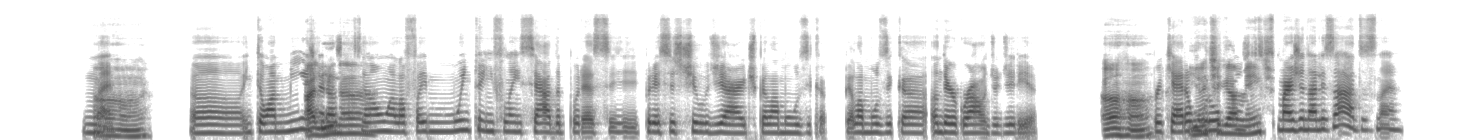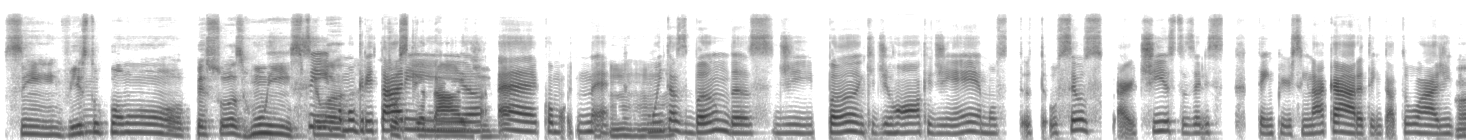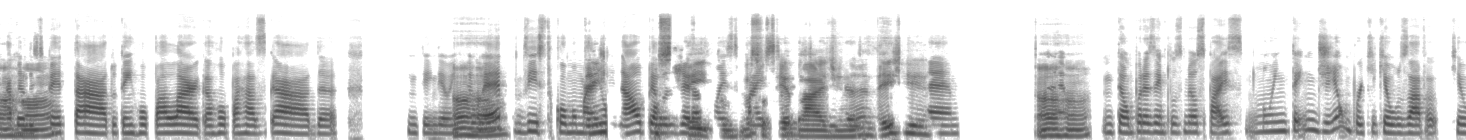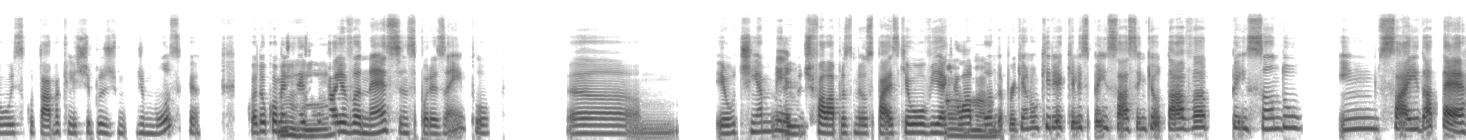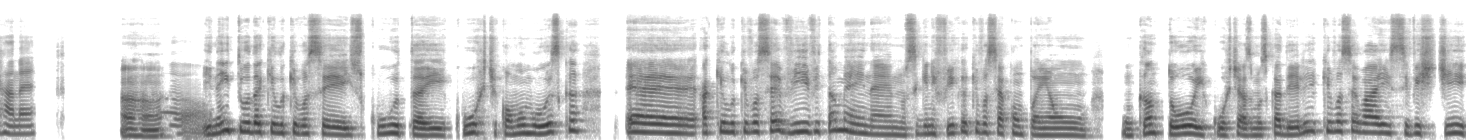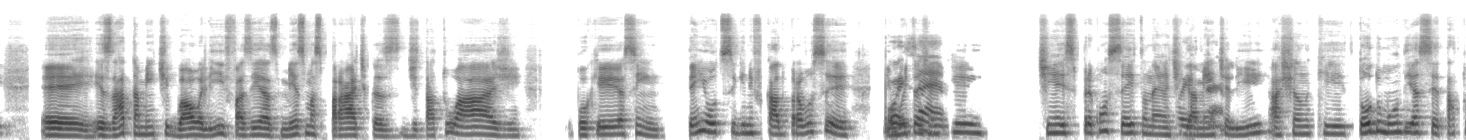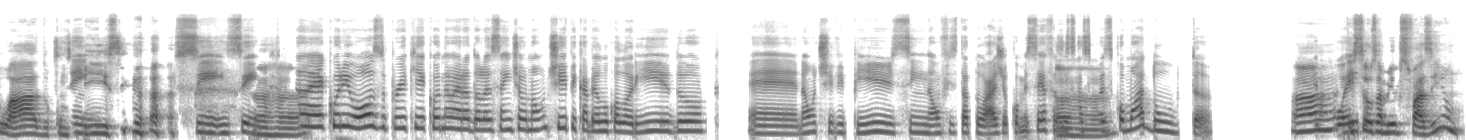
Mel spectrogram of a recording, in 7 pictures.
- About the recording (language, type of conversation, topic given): Portuguese, podcast, Como você descobre música nova hoje em dia?
- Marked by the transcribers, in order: in English: "underground"; tapping; other background noise; laugh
